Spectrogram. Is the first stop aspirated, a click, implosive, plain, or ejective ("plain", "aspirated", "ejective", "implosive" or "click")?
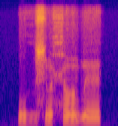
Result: implosive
